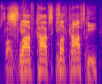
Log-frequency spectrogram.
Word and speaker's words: Slavkovsky: Slavkovsky.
